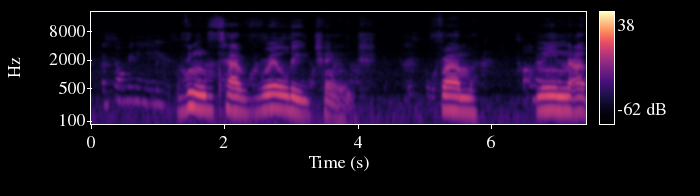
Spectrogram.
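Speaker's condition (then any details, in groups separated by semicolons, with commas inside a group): Cerebellar ataxia; no cure; speech changed, tongue biting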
